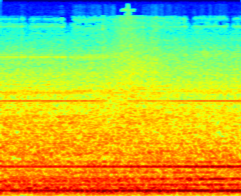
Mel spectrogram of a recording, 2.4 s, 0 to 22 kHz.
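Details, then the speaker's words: Dumont RA-109 tube TV on first power-up after long storage, at full AC power: steady hum with a thin constant buzz from the vertical output transformer; the horizontal stage is silent. "oh it's the vertical you hear that vertical output Transformer right there yeah vertical"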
